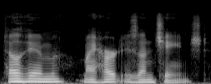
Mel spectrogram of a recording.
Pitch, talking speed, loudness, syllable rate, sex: 115 Hz, 170 wpm, -19 LUFS, 4.2 syllables/s, male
